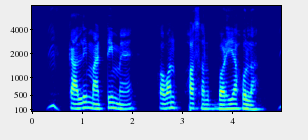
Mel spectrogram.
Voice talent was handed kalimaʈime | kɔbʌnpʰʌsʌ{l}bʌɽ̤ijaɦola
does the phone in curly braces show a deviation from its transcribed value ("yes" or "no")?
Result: no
